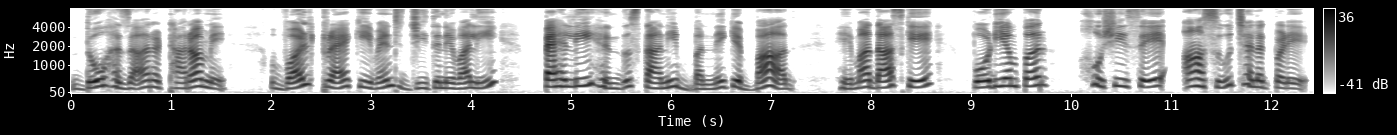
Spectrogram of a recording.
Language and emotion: Urdu, happy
